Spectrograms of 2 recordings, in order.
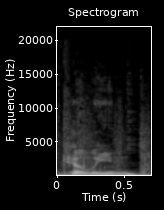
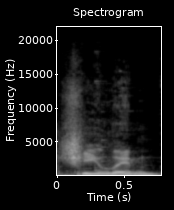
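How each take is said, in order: First: The name begins with a hard k sound. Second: The name begins with a ch sound. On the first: The speaker calls it wrong. "is not called Kalin" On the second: The speaker calls it right. "it's Chi-Lin"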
